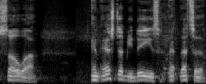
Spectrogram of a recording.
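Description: Here a man speaks with a West Texas accent. His pitch is fairly low, with ordinary variation. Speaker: oilfield inventor and company president. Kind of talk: interview. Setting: conference venue.

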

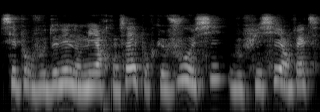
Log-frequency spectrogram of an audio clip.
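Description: A woman's somewhat breathy voice at a fairly high pitch. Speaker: podcast host, eco blogger. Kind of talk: casual monologue. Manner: hesitant, many filler sounds.

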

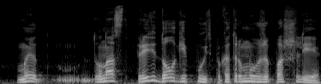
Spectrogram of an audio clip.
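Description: Here a man talks fairly quickly with lively intonation. His voice is unremarkable and medium in pitch. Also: very clean recording, silent background. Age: 20s. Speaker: cheesemaker and farmer. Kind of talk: radio interview. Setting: radio studio.

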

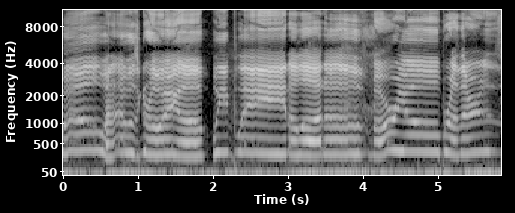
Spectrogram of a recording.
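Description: A wheezy, put-on character voice speaks. The pace is very slow.

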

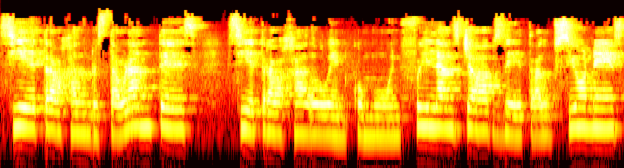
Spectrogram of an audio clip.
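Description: Over noticeable background noise, a woman speaks fairly slowly at a medium pitch with fairly even intonation. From Mexico, Guadalajara (Jalisco). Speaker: actress. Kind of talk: interview.

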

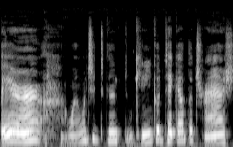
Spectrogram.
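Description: A whiny, put-on character voice, fairly high in pitch and fairly slow, on a very clean recording with a silent background

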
